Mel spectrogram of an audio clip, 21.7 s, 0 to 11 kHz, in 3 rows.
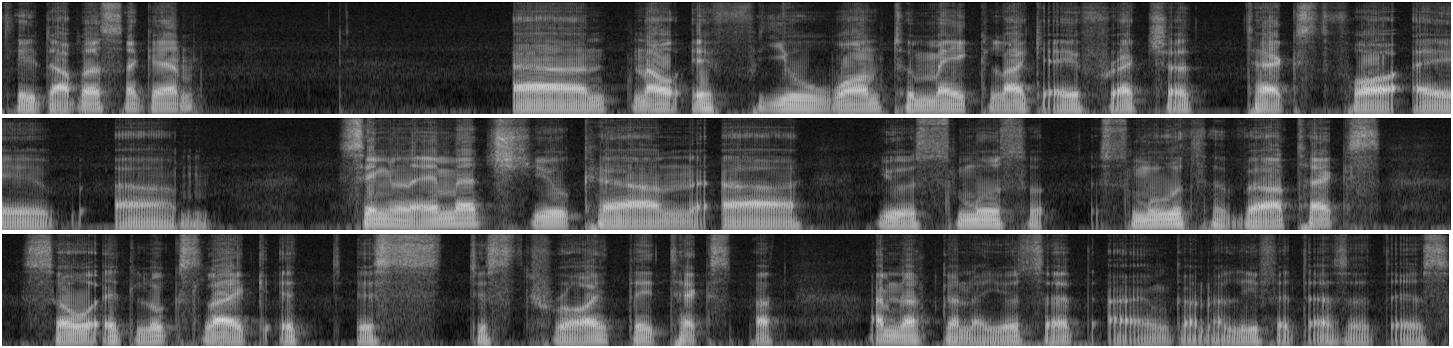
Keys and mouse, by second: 2.0 a, 2.3 a, 4.0 Tab, 9.3 middle click, 10.1 Tab, 12.2-14.6 drag, 14.6 middle click, 15.4 Tab, 18.5-19.9 middle drag, 18.9 ctrl+z.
